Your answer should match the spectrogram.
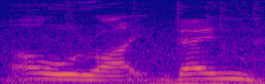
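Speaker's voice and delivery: put-on Australian accent. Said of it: "do I just do an Australian accent".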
